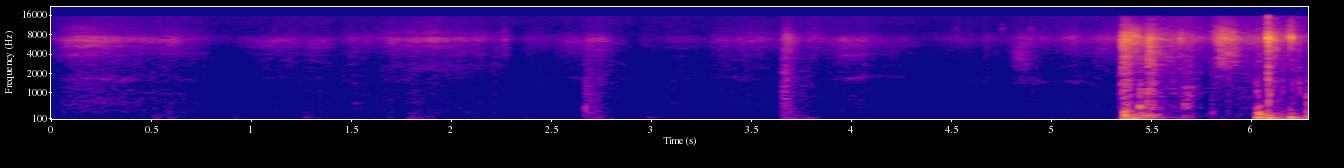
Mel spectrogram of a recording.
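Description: Quiet rustling and a few soft knocks, then a loud scuffling burst near the end.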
